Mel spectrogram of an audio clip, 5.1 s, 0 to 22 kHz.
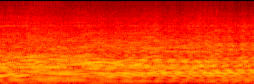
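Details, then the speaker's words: MORRFlate TenSix 12V portable compressor hooked to a battery and 35-inch tires through a 4-tire hose kit; steady buzzing motor hum with fast piston chatter, no surging; normal running. "Now when we fire it up, it'll run for just a little bit until the pressure is all built up, and then it'll shut itself down to prevent damage to the pump and the other hoses and the regulator."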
